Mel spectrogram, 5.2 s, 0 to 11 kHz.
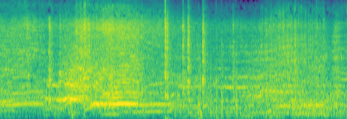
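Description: Nissan 370Z drift car with a VR engine, run by the Altis Tire Drift Team Fukushima, revs hard through a Formula Drift Japan qualifying run at Ebisu, with loud continuous engine roar, tire squeal and a few sharp bursts near the end.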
